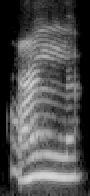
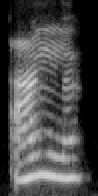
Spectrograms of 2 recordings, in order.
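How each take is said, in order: No difference in how they are said.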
